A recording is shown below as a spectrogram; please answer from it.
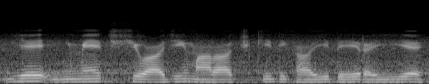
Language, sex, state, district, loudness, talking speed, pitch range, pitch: Hindi, male, Bihar, Jamui, -22 LUFS, 140 wpm, 115-125 Hz, 120 Hz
